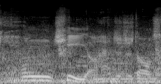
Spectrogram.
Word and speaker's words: Hongqi: It's pronounced Hongqi.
